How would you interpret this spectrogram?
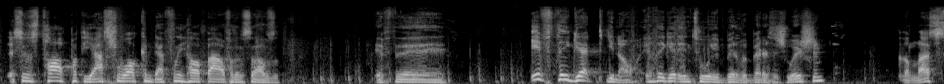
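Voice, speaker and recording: A man's voice: mid-range voice, slight background noise. A man doing live esports commentary on a video game, with casual banter.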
